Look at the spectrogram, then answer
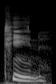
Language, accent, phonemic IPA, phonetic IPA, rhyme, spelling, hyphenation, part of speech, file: English, US, /ˈtiːn/, [ˈtʰɪi̯n], -iːn, teen, teen, noun / adjective / verb, En-us-teen.ogg
- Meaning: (noun) 1. Synonym of teenager: a person between 13 and 19 years old (inclusive) 2. A black teenager or a young black person; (adjective) Of or having to do with teenagers; teenage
